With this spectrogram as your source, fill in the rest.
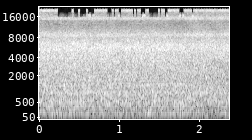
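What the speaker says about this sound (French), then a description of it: "Il y a vraiment de l'eau." A forest stream rushes as a constant, dense hiss of flowing water, close and steady throughout, with no other sounds and no voices.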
